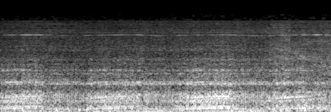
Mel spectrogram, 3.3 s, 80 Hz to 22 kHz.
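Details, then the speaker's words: Brand-new 2022 Ford Maverick Hybrid with 300 miles, parked, heard at the tailpipe: idle rises and falls about once a second like someone blipping the throttle, along with a rotten-egg smell; owner suspects the catalytic converter, cause unconfirmed. "Just basically like someone stepping on the gas, off the gas, on, on. You can hear it, obviously."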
